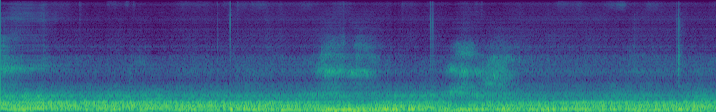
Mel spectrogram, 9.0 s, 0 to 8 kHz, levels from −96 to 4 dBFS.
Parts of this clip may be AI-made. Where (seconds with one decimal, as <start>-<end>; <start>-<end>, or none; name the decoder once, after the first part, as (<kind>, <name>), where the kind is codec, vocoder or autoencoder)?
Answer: 0.0-9.0 (codec, ZipCodec)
